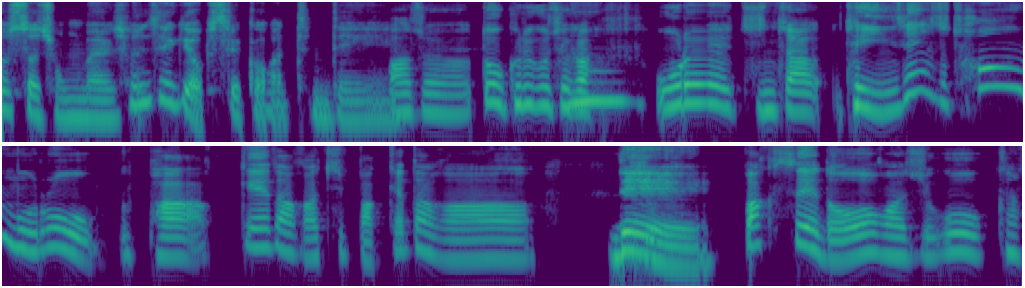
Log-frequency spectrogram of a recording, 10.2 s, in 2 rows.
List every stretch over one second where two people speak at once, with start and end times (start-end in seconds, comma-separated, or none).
none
